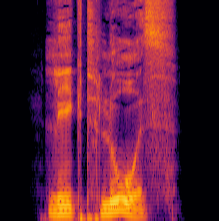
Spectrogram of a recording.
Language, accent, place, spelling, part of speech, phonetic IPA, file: German, Germany, Berlin, legt los, verb, [ˌleːkt ˈloːs], De-legt los.ogg
- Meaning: inflection of loslegen: 1. second-person plural present 2. third-person singular present 3. plural imperative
